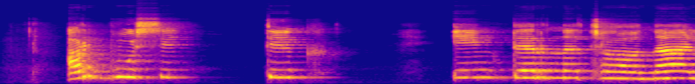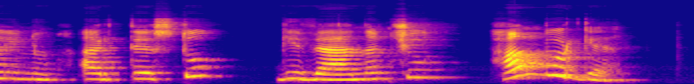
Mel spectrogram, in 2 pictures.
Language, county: Lithuanian, Vilnius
